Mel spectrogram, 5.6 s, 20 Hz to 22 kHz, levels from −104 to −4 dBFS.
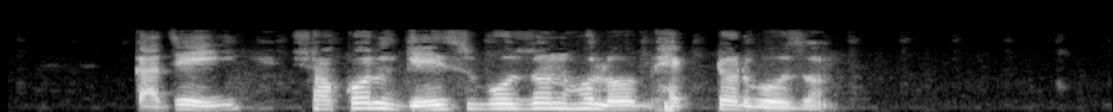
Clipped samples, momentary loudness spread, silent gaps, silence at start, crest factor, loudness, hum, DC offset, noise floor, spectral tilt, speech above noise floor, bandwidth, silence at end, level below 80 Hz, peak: under 0.1%; 9 LU; none; 0.7 s; 16 dB; -16 LUFS; none; under 0.1%; -81 dBFS; -9 dB/octave; 66 dB; 7 kHz; 1.4 s; -56 dBFS; -2 dBFS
